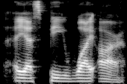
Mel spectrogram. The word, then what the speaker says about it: Aspyr: Um, uh, made the uh, being worked on, developed by Aspyr. Uh, I think is how you say it. A S P Y R. I, I say Aspyr, but uh, you know, yeah, that sounds about right to me.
